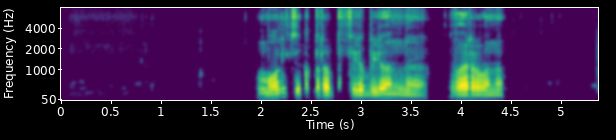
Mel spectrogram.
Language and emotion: Russian, neutral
